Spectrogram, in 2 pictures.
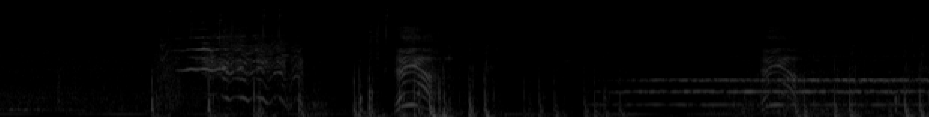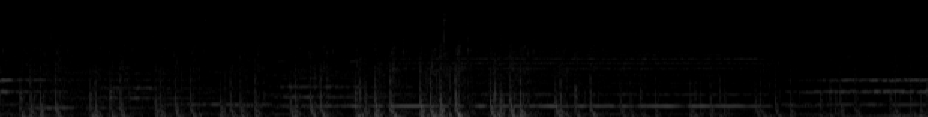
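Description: A horse gallops with pounding hooves.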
